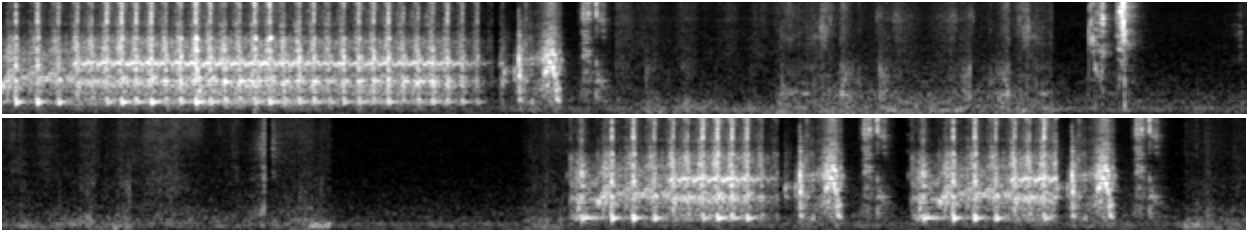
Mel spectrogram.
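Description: A sewing machine stitches the facing to the lining of a shoulder bag made from old jeans, running in two loud, steady whirring bursts at the start and end, with a quieter stretch of light handling noises in between.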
